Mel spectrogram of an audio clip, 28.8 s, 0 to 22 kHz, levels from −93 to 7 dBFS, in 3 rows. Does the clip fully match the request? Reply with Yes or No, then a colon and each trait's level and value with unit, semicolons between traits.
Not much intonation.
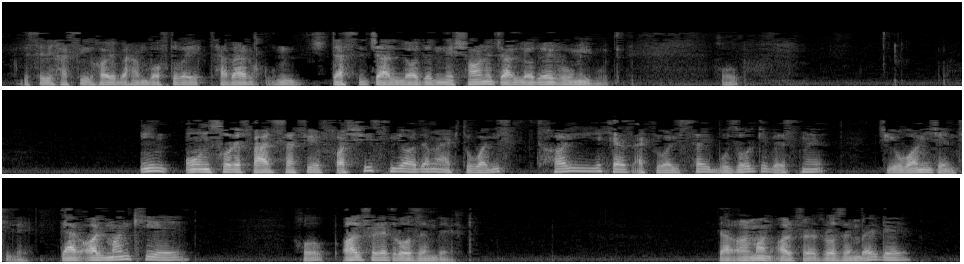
No: average, 4.7 semitones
